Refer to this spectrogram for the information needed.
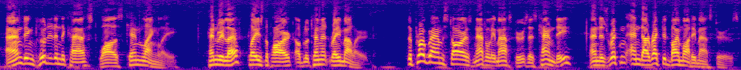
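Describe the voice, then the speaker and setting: A man's voice: mid-range voice, a bit bright, rough recording. A man announcing in formal, polished, scripted 1940s radio style. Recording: vintage 1940s radio recording.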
